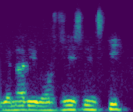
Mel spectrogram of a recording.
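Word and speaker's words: Gennady Rozhdestvensky: Y luego tuve la enorme suerte de haber sido asignado a la clase del maestro Gennady Rozheshinsky, que no es muy fácil Eso de usted lo pronunciar, pronuncia bien, yo ¿no?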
